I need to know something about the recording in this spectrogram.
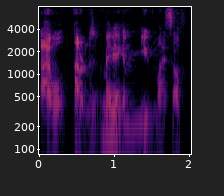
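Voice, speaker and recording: A man casually commentating over his own football management game, chatty and self-deprecating, muttering asides and then erupting with excitement at the big moments. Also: lowish voice, brisk. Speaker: gaming YouTuber playing a football manager game.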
